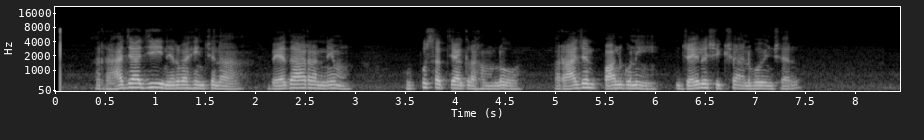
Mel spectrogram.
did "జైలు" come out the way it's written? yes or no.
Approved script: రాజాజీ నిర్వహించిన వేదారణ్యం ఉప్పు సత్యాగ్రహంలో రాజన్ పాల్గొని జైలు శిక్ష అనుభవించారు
yes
